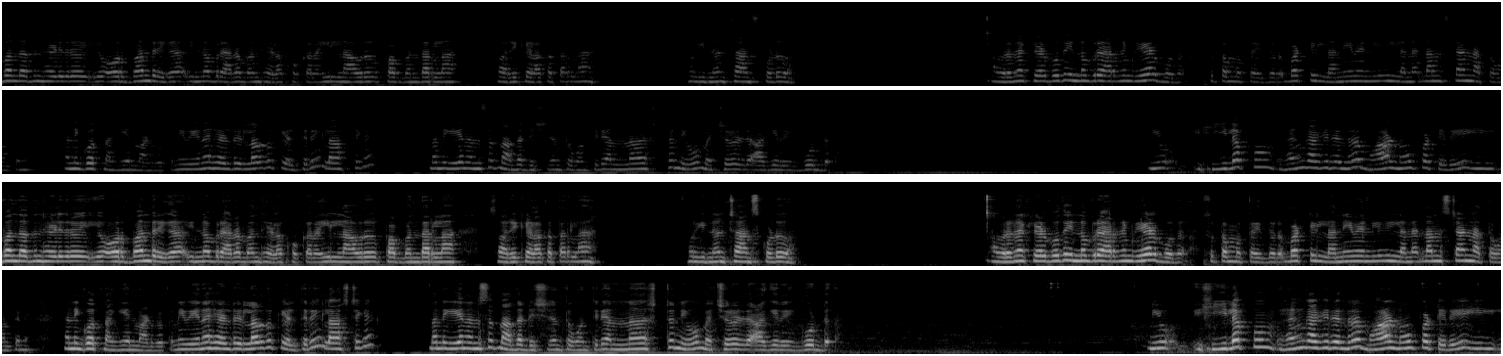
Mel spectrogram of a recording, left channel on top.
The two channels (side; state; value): left; quieter; 17.4 dB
